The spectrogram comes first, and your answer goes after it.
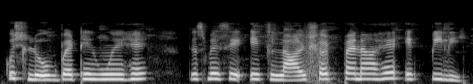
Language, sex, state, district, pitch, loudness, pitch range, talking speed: Hindi, female, Madhya Pradesh, Bhopal, 245 Hz, -12 LUFS, 230-250 Hz, 175 wpm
